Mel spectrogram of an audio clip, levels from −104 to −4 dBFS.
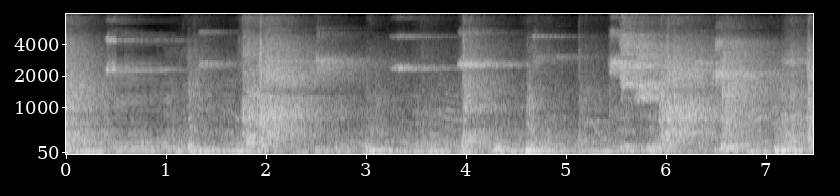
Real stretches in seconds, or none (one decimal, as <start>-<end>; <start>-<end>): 0.0-0.5; 1.1-7.5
